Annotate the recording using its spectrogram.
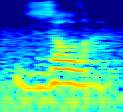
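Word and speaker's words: Sölle: And she talked about a German theologian, Dorothy Zolla. It's actually spelled Soelle, but I'm told it's pronounced Zola.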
